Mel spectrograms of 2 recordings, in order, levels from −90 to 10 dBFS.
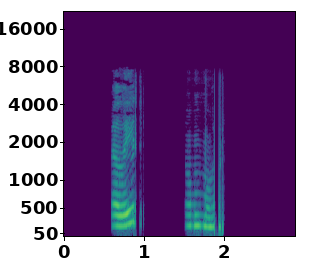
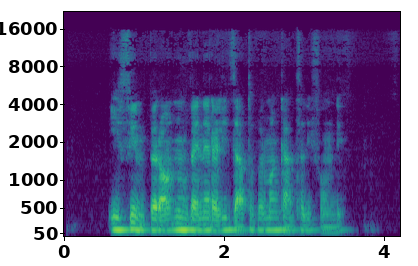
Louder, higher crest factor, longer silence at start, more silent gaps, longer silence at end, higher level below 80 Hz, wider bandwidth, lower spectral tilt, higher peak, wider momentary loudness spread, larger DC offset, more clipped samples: second, -20 LUFS vs -17 LUFS; about the same, 18 dB vs 16 dB; about the same, 0.6 s vs 0.6 s; first, 1.01-1.49 s vs none; first, 0.95 s vs 0.7 s; about the same, -56 dBFS vs -52 dBFS; second, 7.8 kHz vs 15.5 kHz; first, -8.5 dB/octave vs -7 dB/octave; second, -4 dBFS vs 0 dBFS; about the same, 15 LU vs 17 LU; neither; neither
